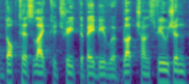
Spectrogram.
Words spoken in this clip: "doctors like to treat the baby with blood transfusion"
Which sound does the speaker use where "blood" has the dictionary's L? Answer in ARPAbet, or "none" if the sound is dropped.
L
